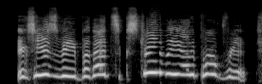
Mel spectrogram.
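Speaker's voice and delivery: very high, loud, put-on woman's voice. Performing a comic character's line after being asked: lady voice. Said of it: "Let's hear your lady voice".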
